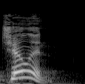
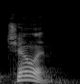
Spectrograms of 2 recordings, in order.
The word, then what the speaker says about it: chilling: You're chillin'. Notice, I'm not pronouncing the NG on the end of chillin' like I taught NG before. Chilling, ing, ing, in, ing. Okay, Americans do this because we're lazy.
